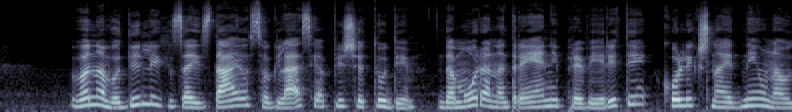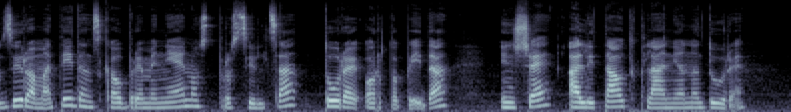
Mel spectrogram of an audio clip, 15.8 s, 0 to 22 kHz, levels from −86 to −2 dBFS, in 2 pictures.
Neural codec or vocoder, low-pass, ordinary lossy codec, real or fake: none; none; none; real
